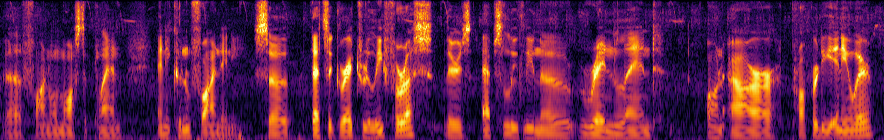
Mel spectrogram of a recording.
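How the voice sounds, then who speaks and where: A man's voice: sits low, fairly even intonation, moderate pace, hardly any pauses, slight background noise. A man from South Africa talking casually with lots of fillers as he vlogs outdoors on his farmland. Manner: rambling, with many fillers and restarts. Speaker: vlogger. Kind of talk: casual outdoor vlog talk.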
